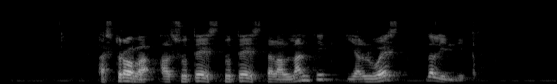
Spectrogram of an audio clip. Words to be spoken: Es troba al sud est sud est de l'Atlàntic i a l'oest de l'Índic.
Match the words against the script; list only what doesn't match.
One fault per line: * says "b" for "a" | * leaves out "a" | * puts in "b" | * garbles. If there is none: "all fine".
all fine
